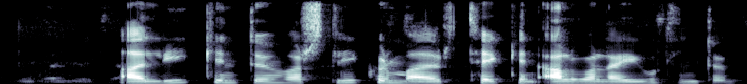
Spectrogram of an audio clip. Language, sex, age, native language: Icelandic, female, 12, Icelandic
